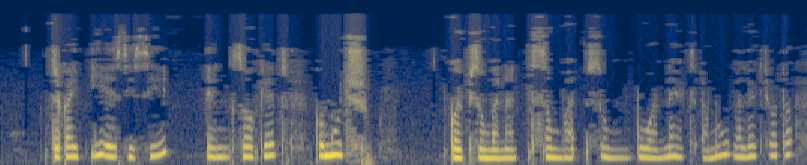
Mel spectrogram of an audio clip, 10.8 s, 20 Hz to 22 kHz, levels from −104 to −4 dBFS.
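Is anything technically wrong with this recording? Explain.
Yes, there are two faults.

Throughout the speech, a transform codec, likely WMA compression, appears to have run at a low bitrate, with heavy damage that points to roughly 24 kbps. It spreads quantisation noise across long blocks and zeroes weak detail, leaving a ringing, washy sound with hiss that breathes with the signal and nothing above 15.3 kHz.

From 4.57 to 4.61 s there is pre-echo. A sharp attack landed late in a coding block, so noise scaled for the loud onset spread about 47 ms backwards into the quiet moment before it. That gap fills with a short hiss, and the attack sounds softened and smeared.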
